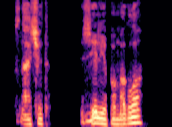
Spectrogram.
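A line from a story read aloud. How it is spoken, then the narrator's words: Strained whisper. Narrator (Russian): с трудом прошептал Левашов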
